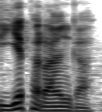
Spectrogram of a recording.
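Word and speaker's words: Ipiranga: Yepanga. Thank you. Is that how you actually pronounce it? You pronounce it as Yipparanga.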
